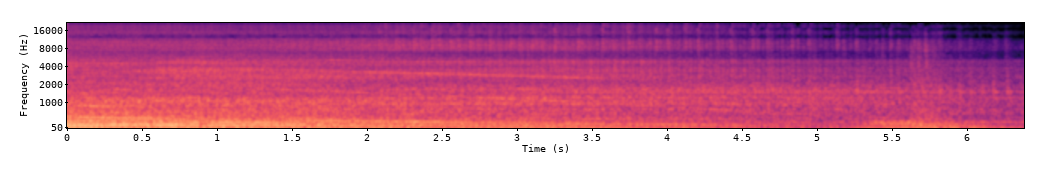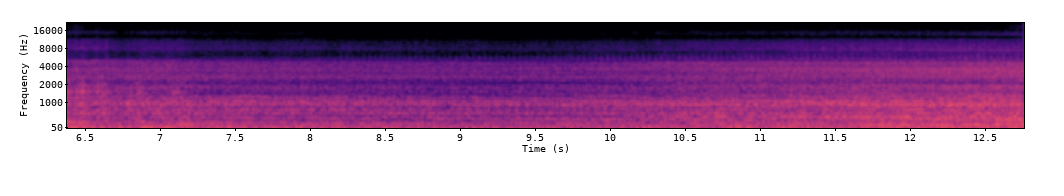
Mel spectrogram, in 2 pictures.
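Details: Caterpillar 3412 V12 diesel after sitting several years; fuel pump halves' bolts snugged after fuel was dumping into the valley. Warmed to about 160 on the gauge, it idles evenly with no knocks or misses, then winds down smoothly; sounds healthy.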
